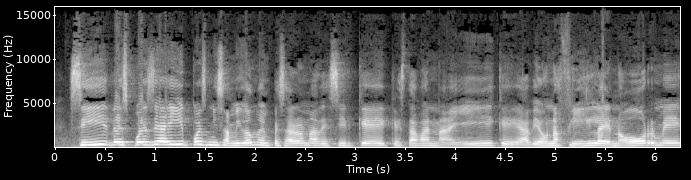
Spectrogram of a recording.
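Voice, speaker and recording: Moderate pace and ordinary pitch variation. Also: woman. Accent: Mexican. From Mexico, Michoacán (Jacona). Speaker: content creator. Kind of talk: interview.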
